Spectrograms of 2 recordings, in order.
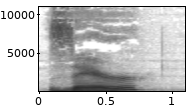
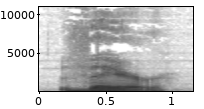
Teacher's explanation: Some students also substitute a Z sound for a voiced TH.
